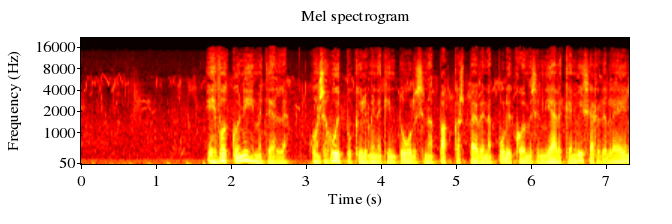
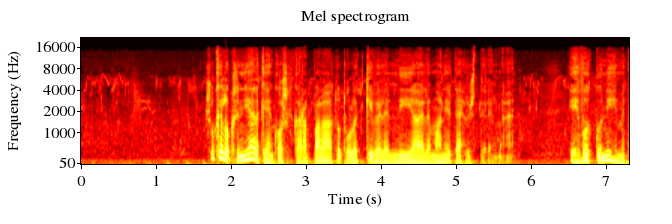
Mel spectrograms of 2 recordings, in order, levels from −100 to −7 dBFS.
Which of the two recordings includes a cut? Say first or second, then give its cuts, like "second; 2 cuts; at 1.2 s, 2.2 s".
first; 2 cuts; at 1.6 s, 2.9 s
